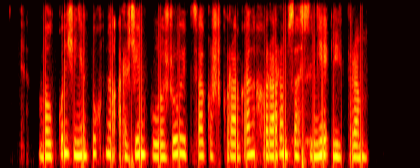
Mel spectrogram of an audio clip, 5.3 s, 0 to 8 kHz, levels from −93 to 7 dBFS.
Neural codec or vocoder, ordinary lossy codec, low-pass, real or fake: none; Opus, 24 kbps; 7.2 kHz; real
